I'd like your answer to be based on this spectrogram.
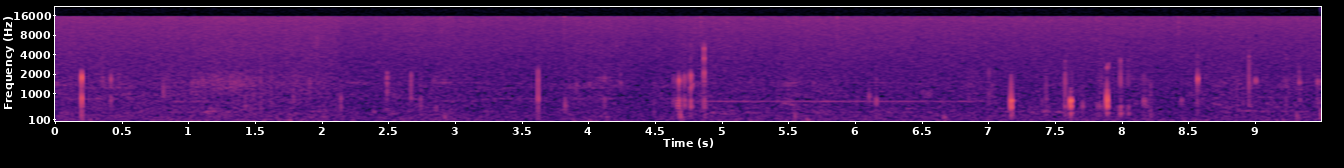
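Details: Stomach growling: quiet gurgles, soft pops and a brief tonal squeal over a hushed background; ordinary borborygmi, normal bowel sounds.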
